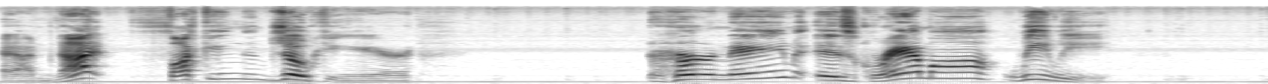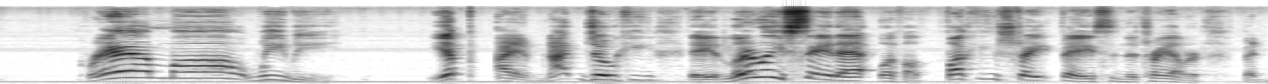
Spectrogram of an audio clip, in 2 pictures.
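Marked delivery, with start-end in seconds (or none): 4.3-10.7 Grandma Wee Wee drawn out slowly, higher, each word hit; slow incredulous emphasis. Real, not acted. Reviewer telling viewers the grandmother's name, slow disbelieving emphasis. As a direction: spell out the silly name in disbelief, slow and deliberate.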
